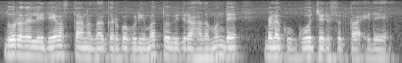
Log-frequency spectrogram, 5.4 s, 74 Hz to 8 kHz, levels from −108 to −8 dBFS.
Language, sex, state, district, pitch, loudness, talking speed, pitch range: Kannada, male, Karnataka, Bangalore, 115 Hz, -19 LUFS, 100 wpm, 110-125 Hz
